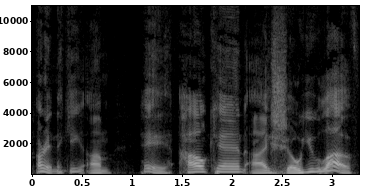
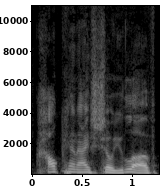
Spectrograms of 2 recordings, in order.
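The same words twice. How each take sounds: First: Robotic ask. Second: Said in the usual way. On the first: Retold or imitated. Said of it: "Probably sound like a robot". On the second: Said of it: "when I am saying".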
